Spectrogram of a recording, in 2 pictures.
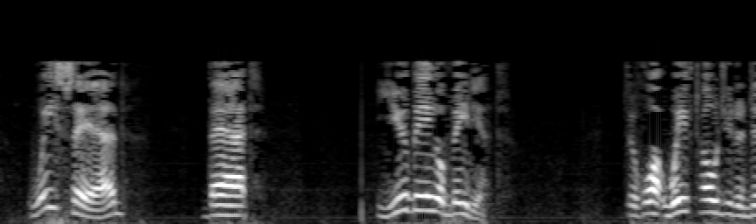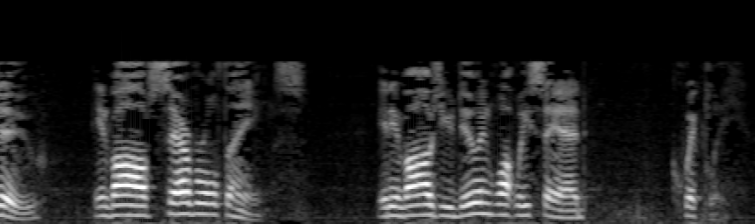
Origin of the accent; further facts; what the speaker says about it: Alabama, United States; I'm from Alabama, so I have a hard time saying some of these names.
